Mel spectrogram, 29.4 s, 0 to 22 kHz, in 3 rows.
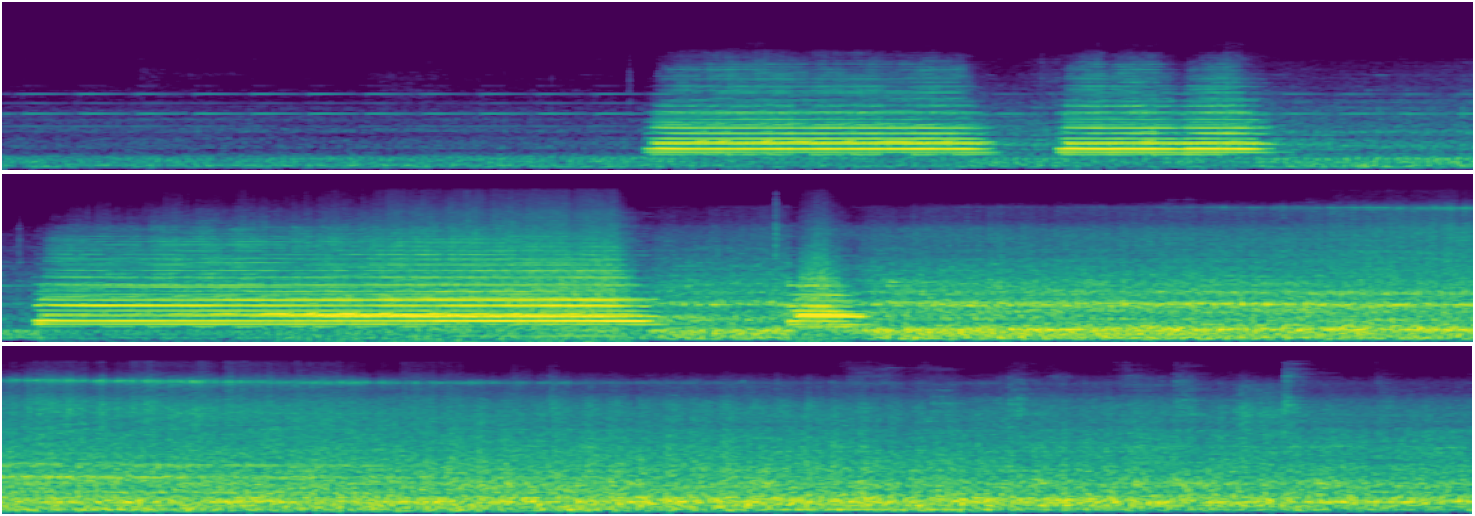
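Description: Union Pacific GE C45ACCTE lead locomotive's air horn sounding four blasts for a grade crossing: a long one, a shorter one, a long one held about four seconds, and a short toot. A faint rumble of the approaching train comes before them. After the horn the locomotives and train pass close by with a loud steady rumble and clatter of wheels on the rails.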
